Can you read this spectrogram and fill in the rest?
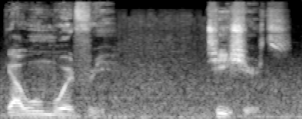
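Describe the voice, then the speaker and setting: A man's voice: low voice, slow. An actor playing a laconic male mercenary in a video game, dry, clipped and wry. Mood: amused. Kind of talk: video game dialogue acting. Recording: vehicle and outdoor noise behind.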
